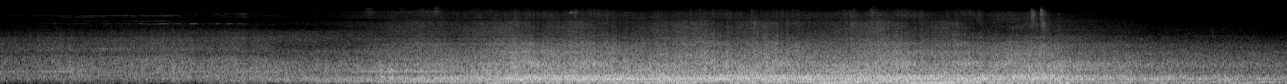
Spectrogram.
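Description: Nankai electric commuter train running past the station platform: the rumble of its wheels and motors swells over the first few seconds, holds loud, then fades away near the end.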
